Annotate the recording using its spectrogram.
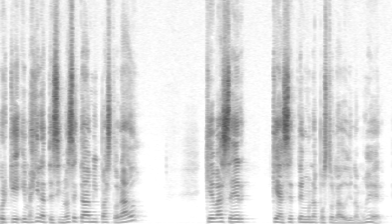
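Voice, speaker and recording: A woman talks very fast in a fairly high voice with vocal fry and fairly even intonation. Her speech has long, frequent pauses. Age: 50s. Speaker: pastor. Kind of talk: interview.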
